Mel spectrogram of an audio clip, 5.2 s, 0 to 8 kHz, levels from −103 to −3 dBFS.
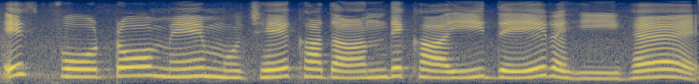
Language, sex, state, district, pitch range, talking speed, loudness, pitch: Hindi, female, Madhya Pradesh, Katni, 240-285 Hz, 105 wpm, -17 LUFS, 265 Hz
